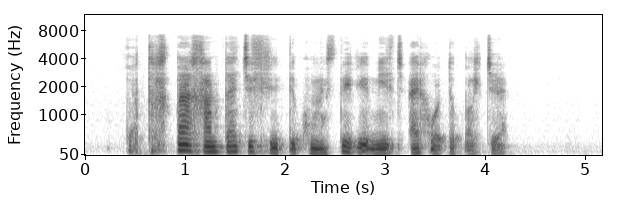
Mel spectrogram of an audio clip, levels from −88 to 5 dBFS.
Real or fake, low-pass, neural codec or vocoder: fake; 7.2 kHz; codec, 16 kHz, 1 kbps, FunCodec, trained on Chinese and English, 50 frames a second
